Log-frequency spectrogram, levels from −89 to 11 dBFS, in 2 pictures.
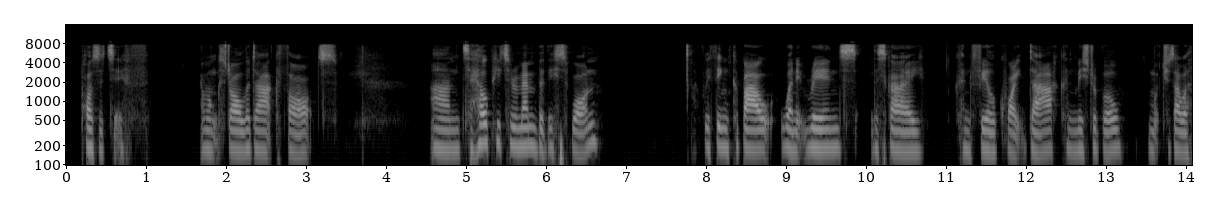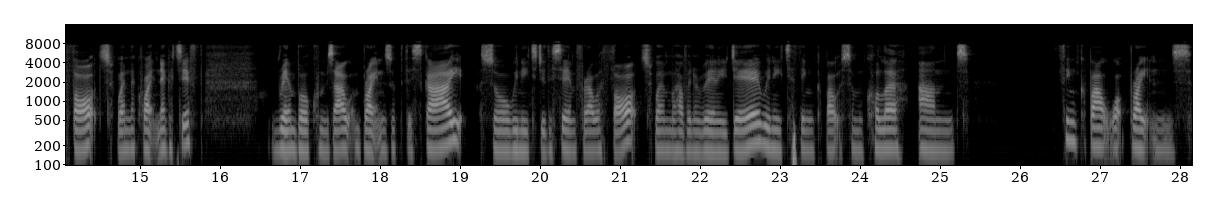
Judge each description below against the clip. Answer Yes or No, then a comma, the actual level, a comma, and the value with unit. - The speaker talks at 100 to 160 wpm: Yes, average, 155 wpm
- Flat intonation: Yes, narrow, 1.7 semitones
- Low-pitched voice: No, medium, 175 Hz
